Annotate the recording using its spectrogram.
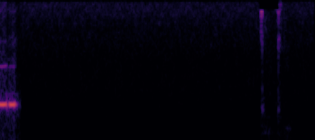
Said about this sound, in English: I'm sorry, this person is not available. If you would like to leave an additional message, please reply after the tone.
